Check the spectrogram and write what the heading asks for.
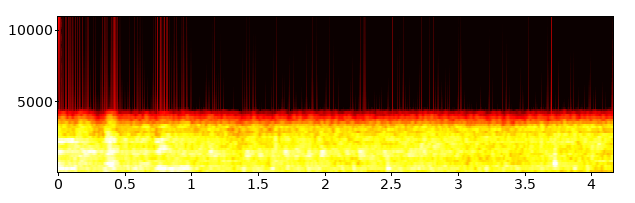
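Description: Faint voices in the first second, then a steady low background hum.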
